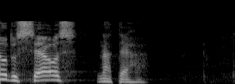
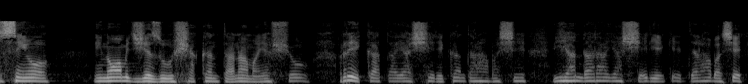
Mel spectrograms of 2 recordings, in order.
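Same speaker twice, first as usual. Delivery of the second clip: hushed, murmured tongues prayer, much softer; 5 semitones lower, 10 dB quieter than usual. Shown as a demonstration. Pastor demonstrating gentle prayer in tongues, hushed. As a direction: pray in tongues quietly, almost to yourself.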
